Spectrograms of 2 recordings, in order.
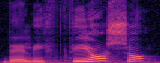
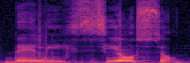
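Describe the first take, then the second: First: Delicioso said with TH for the C; Castilian TH. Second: Delicioso slowly, with S for the C. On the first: Teacher contrasting for learners, Delicioso with TH. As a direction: make the C in Delicioso a TH. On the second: Teacher contrasting for learners, delicioso with S. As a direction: give delicioso a clear S in "cio". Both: Shown as a demonstration. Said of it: "Can you notice the difference?".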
